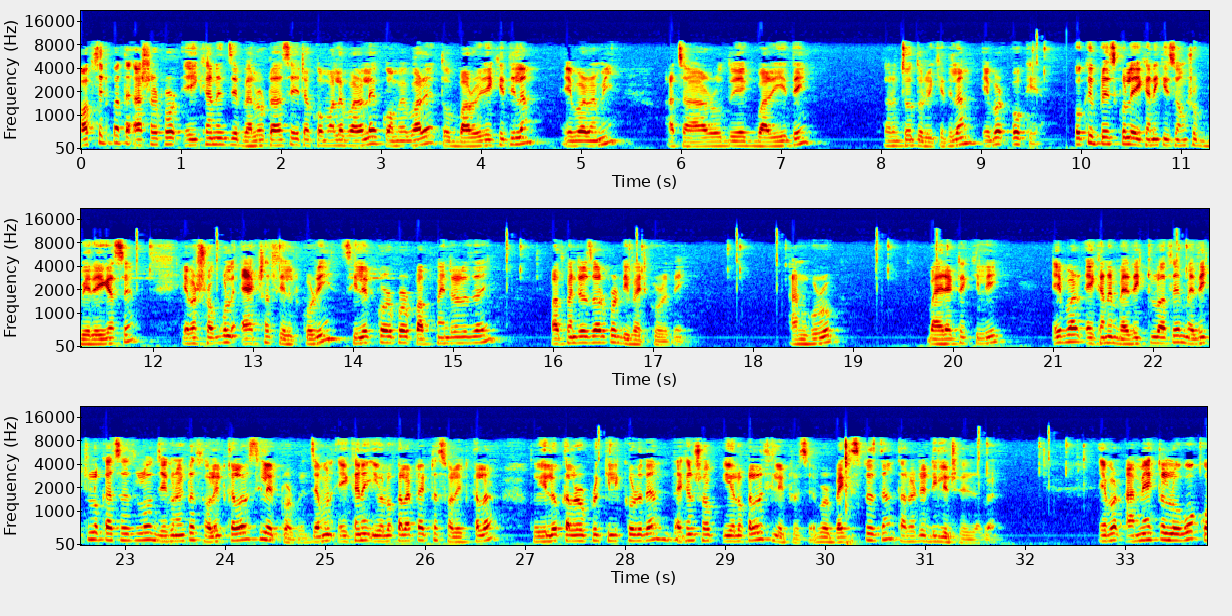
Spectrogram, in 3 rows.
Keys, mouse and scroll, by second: 2.3 Up, 3.2 Down, 5.9 Up, 6.3 Up, 18.1 right click, 30.2 BackSpace, 32.5 BackSpace.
